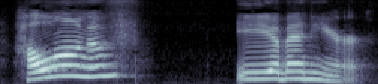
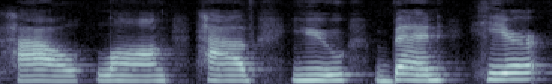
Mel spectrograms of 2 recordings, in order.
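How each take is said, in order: First: It is said fast, words run together. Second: It is said slowly, each word clear. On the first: "This is how native English speakers will ask you" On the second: "when I say it slowly and clearly"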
